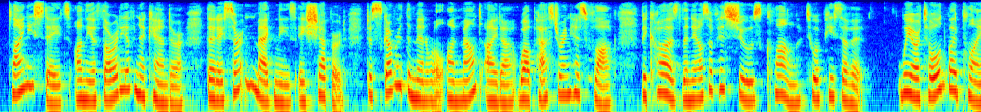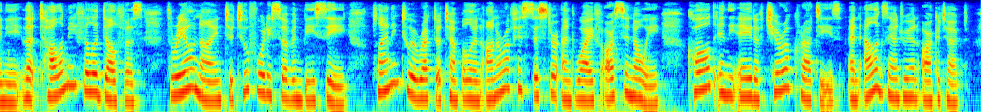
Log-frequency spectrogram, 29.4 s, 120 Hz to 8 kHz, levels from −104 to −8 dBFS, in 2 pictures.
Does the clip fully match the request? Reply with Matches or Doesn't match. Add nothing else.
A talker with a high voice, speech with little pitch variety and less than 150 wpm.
Doesn't match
